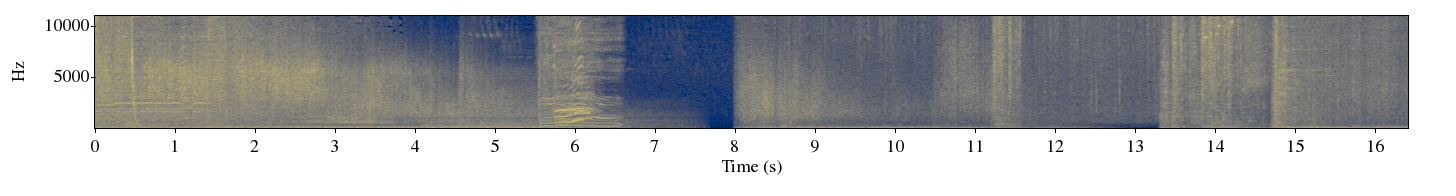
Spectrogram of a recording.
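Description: A bomb blast in the Go Go Dino cartoon: a long, loud rumbling explosion with a rising whistle-like sweep partway through, a sudden dropout, then renewed roaring bursts, with no speech.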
